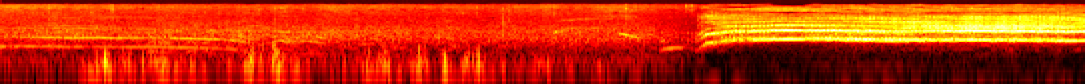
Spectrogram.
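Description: Goat bleating, dubbed in as a comic sound effect: a fainter call with a sagging pitch, then about two-thirds of the way in a loud, long, steady cry that drops at the end.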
